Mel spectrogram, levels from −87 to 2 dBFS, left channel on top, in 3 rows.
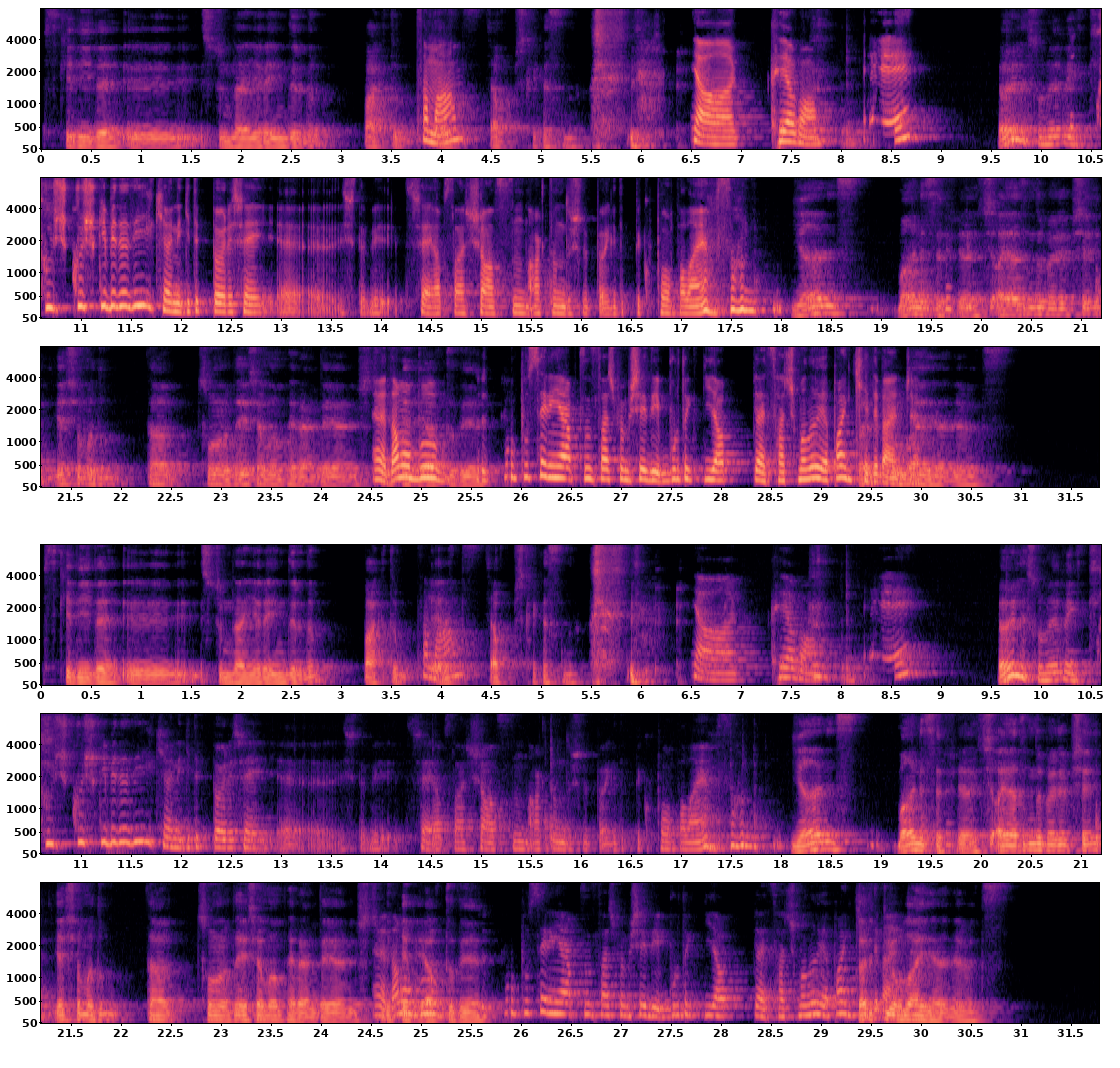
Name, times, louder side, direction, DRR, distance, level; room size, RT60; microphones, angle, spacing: voice 1, 0.2-2.8 3.2-4.1 4.5-6.0 7.7-8.1 9.6-10.7 18.1-18.7 19.1-22.0 22.3-25.6 29.4-30.8, right 3 dB, 70° right, 0.5 m, -25 dB
voice 2, 3.8-4.2 6.5-7.0 7.3-7.8 8.4-8.7 10.6-16.4 16.8-18.0 19.8-19.9 24.5-25.3 25.8-28.1 28.3-30.0, left 7 dB, 80° left, 0.3 m, -21 dB
Tap, 8.0-8.3 9.6-9.9 11.0-11.6 12.6-13.4 14.4-14.7 15.4-16.0 17.1-17.2 17.5-18.0 19.3-19.7 21.1-21.5 23.1-23.5, right 1 dB, 20° right, 0.5 m, -40 dB
8.4 x 3.4 x 3.7 m
head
